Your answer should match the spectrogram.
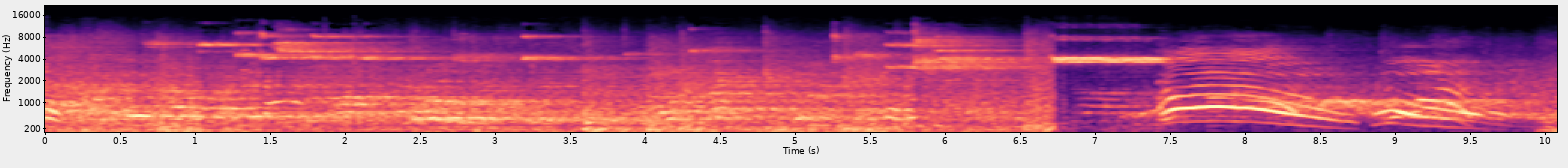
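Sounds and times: shoes squeaking: 0:00.6 - 0:07.4.

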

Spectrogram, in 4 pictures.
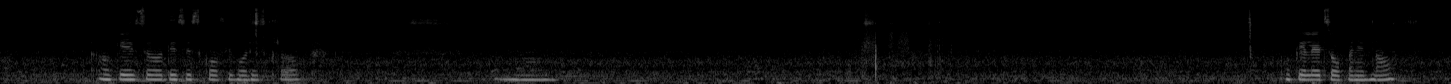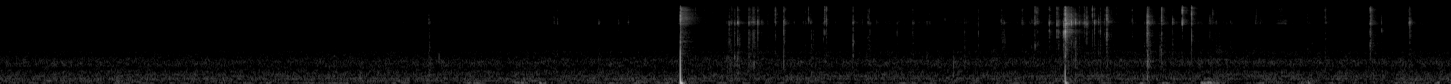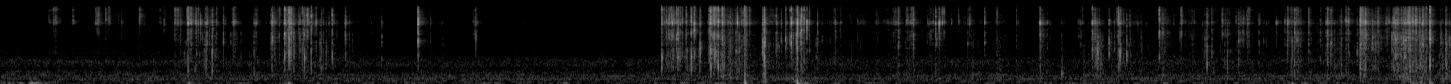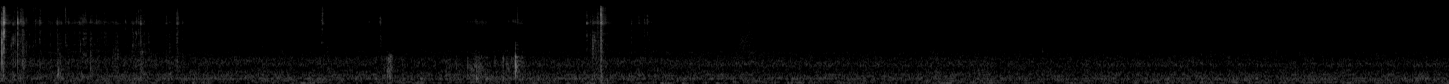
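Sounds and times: plastic wrapping crinkling and tearing: 0:21.3 - 0:28.8, 0:29.5 - 0:33.9, 0:35.6 - 0:45.4, 0:49.4 - 0:50.1.

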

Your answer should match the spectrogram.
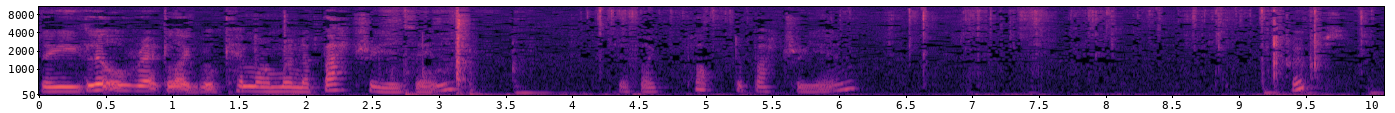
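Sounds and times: plastic wrapper rustling: 0:02.5 - 0:10.0.

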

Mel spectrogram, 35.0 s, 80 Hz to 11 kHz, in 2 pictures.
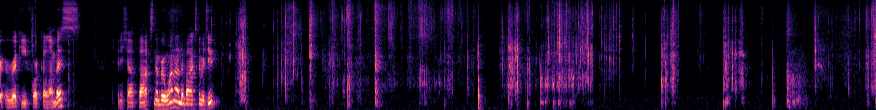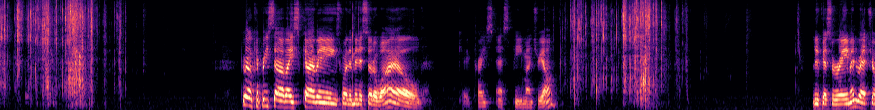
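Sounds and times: foil pack tearing open: 0:04.4 - 0:12.5, 0:13.2 - 0:15.0, 0:16.2 - 0:20.3, 0:28.7 - 0:31.4
plastic shrink-wrap crinkling and tearing: 0:04.4 - 0:15.0, 0:16.2 - 0:20.6, 0:28.6 - 0:31.8.

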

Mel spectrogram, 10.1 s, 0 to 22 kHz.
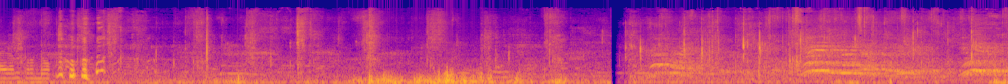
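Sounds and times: light footsteps: 0:00.0 - 0:10.0
outdoor background noise: 0:00.0 - 0:10.0.

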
